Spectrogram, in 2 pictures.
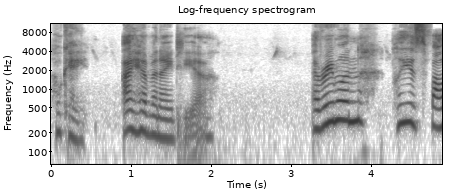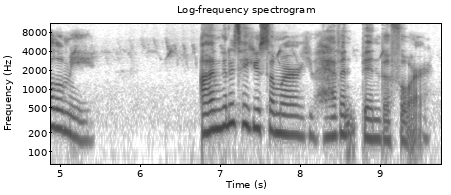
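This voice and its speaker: A woman's voice: mid-range voice, lively intonation, a little slow, long pauses, darkish tone. A woman playing a friendly, reassuring summer camp director who encourages her campers in an audio drama. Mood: upbeat, encouraging. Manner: encouraging, addresses listeners as campers.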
